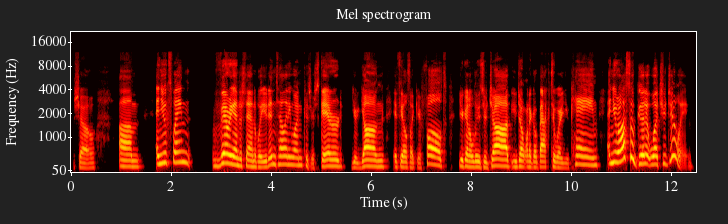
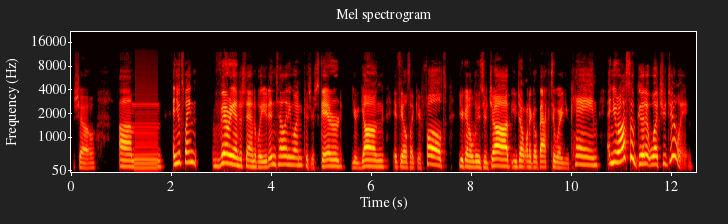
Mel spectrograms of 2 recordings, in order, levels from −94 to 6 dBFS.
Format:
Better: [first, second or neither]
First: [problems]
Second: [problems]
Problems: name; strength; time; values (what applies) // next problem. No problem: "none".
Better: first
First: none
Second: audio freezing; at 1.5 s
